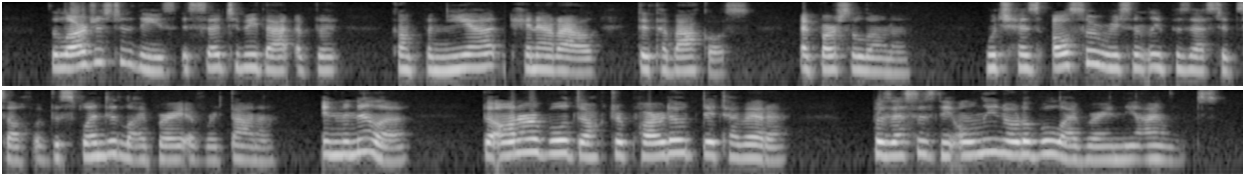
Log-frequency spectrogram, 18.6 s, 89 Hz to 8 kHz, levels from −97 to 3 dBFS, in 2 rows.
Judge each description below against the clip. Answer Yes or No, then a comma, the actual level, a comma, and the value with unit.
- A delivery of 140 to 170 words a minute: Yes, average, 145 wpm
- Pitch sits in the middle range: No, high, 230 Hz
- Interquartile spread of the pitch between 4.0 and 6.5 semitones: No, average, 3.3 semitones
